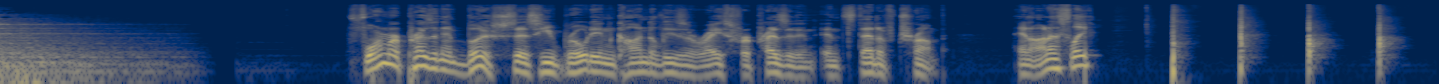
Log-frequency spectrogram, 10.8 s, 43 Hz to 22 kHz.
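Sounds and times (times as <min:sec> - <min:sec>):
speech: 0:02.7 - 0:08.3
sharp hand claps: 0:08.6 - 0:10.7.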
